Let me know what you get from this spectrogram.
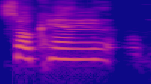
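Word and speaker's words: Sochen: from Final Fantasy XII's Soken. It's actually named like that. It's CH, but you pronounce the CH like K.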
